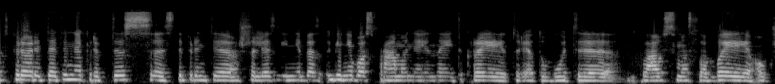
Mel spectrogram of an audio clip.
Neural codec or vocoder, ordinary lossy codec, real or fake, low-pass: none; MP3, 96 kbps; real; 14.4 kHz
